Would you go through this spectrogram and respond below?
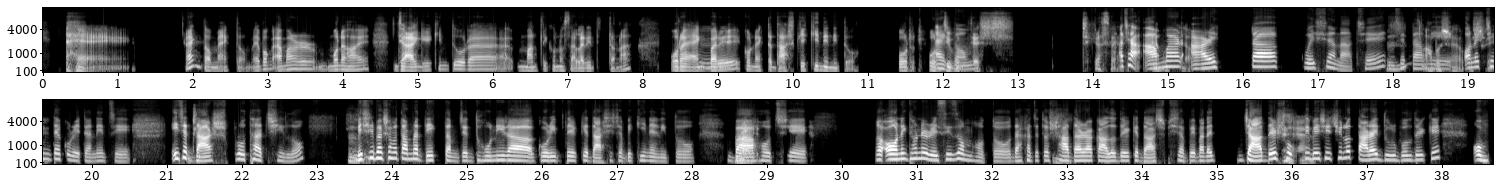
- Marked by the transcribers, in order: in English: "racism"
- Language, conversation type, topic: Bengali, unstructured, প্রাচীন সমাজে দাসপ্রথা কেন চালু ছিল?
